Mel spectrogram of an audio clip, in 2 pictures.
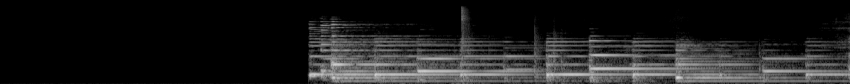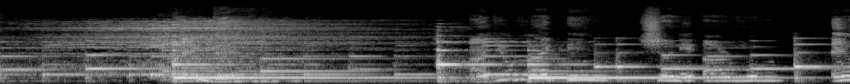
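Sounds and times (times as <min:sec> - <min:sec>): piano backing track: 0:03.1 - 0:17.0
held bass note: 0:08.2 - 0:13.8.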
